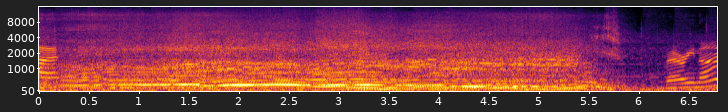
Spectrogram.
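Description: A 1968 Chevy Camaro on a drag strip holds a loud, sustained engine roar during a burnout, rising and wavering in pitch before cutting off near the end, with announcers talking over it throughout.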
